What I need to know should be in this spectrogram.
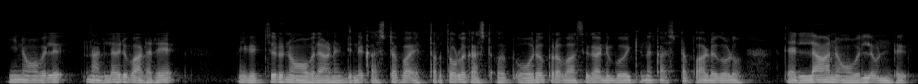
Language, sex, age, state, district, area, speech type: Malayalam, male, 18-30, Kerala, Malappuram, rural, spontaneous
